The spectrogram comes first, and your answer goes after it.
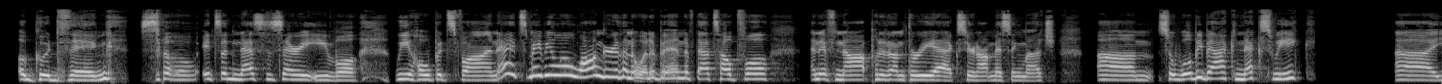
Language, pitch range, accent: English, 200-260 Hz, American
